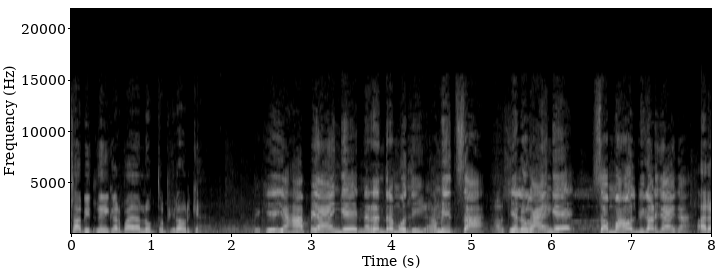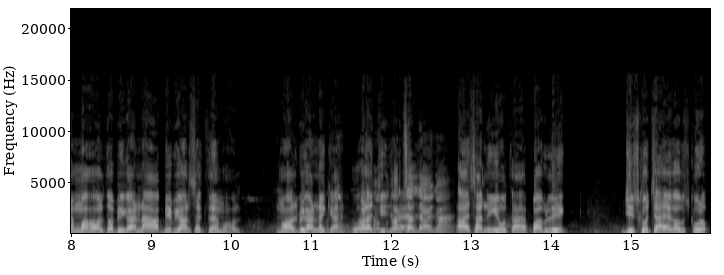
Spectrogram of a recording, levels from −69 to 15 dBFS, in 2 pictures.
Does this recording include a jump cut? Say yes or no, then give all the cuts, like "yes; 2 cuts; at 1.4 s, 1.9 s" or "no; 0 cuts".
no; 0 cuts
